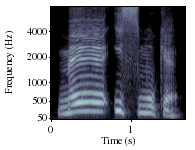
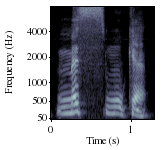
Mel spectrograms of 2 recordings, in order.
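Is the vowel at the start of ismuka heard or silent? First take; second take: heard; silent. First: The two words stay apart; the vowel is heard. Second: The two words merge; the vowel is silent. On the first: The speaker calls it wrong. "We don't say ma ismuka" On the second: The speaker calls it right. "the alif here in the beginning of ismuka will be silent. So we'll say masmuka"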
